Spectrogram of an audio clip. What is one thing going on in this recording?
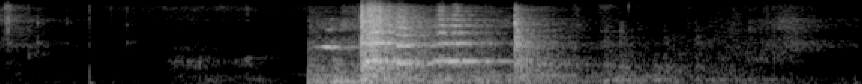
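A metal door latch clicks and rattles.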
